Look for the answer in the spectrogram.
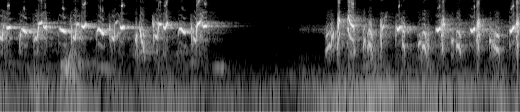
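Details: Energetic yellow-vented bulbul song as a lure for other birds: two long runs of fast, chattering, bubbly notes split by a brief pause, over a faint low background hum.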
